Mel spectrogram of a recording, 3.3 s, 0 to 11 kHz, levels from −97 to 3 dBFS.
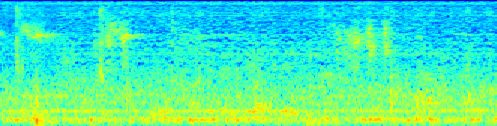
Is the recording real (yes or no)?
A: yes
